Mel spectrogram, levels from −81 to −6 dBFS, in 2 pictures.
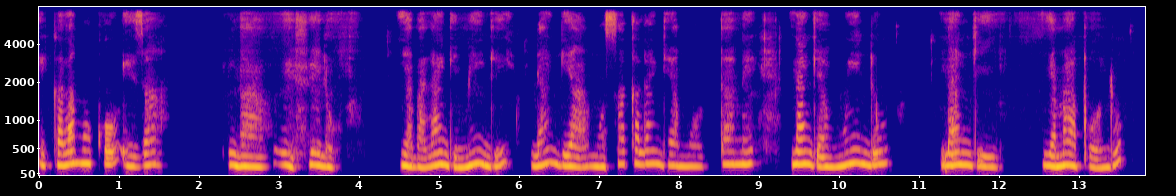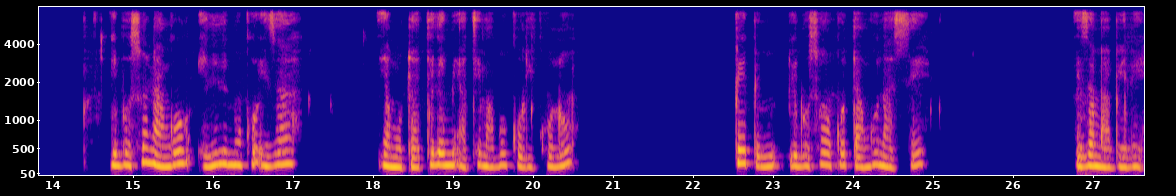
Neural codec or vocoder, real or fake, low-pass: codec, 44.1 kHz, 7.8 kbps, Pupu-Codec; fake; 7.2 kHz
